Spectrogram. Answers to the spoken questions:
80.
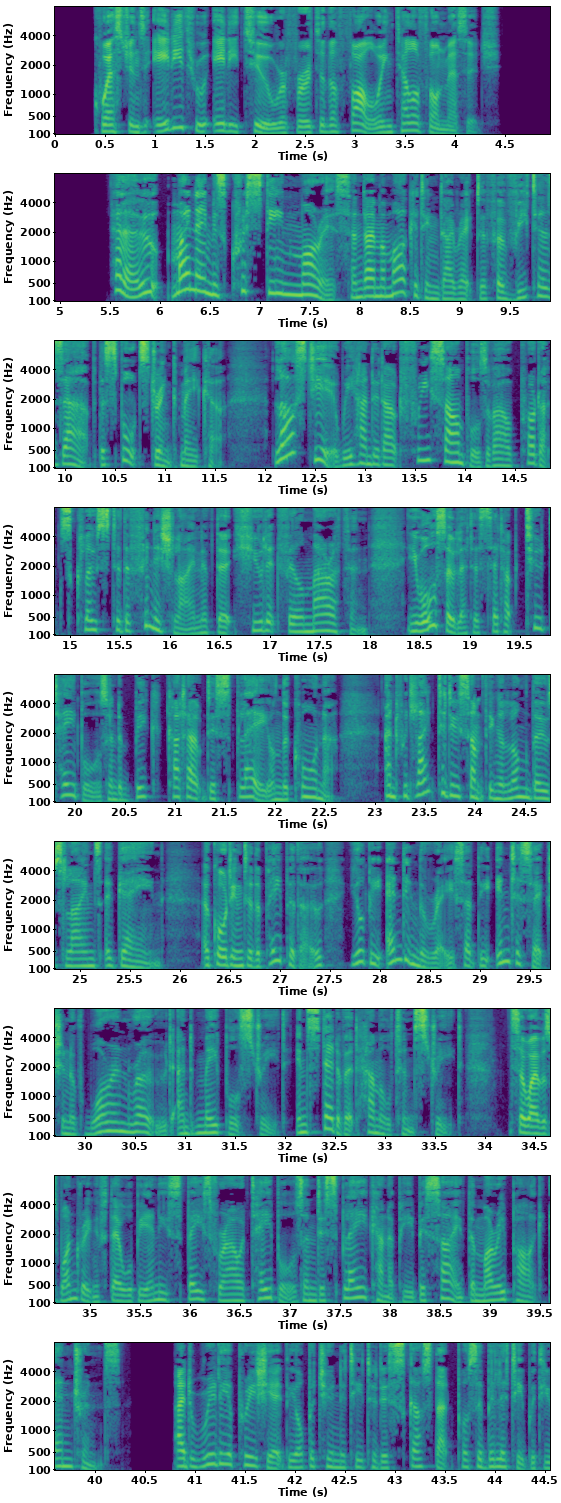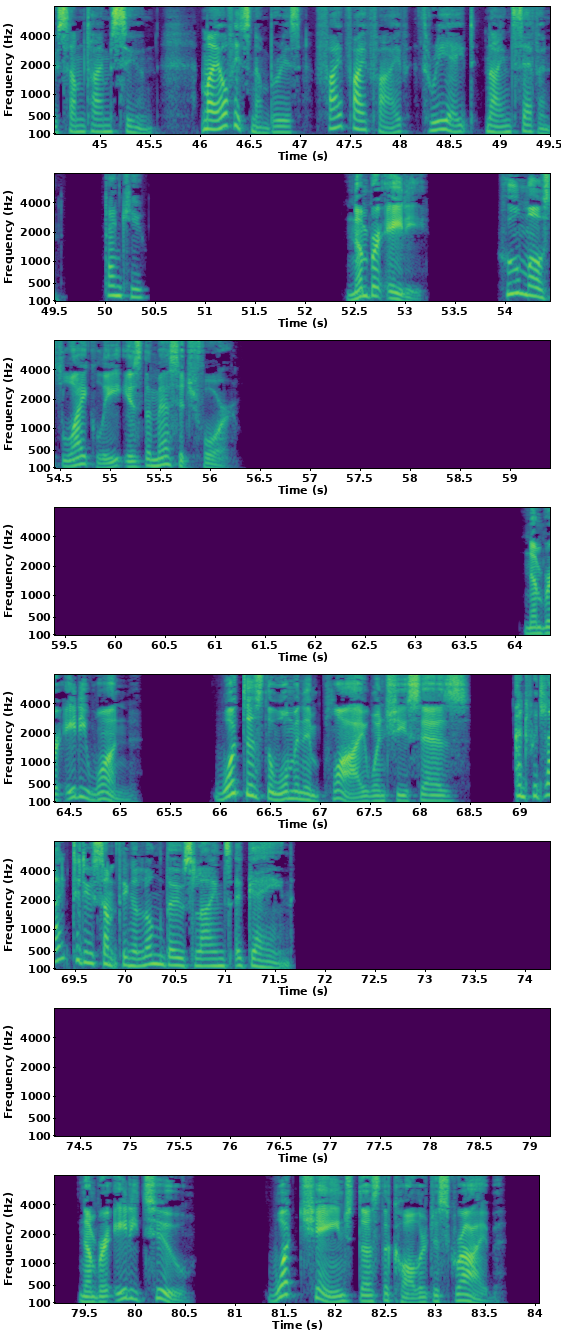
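A marathon organizer
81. She wants to hand out free samples and set up a display at the race again
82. The marathon's finish line location has changed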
